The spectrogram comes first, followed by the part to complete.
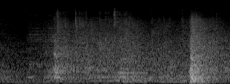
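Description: Plastic toy wagon being pulled across a hard floor: a light knock about half a second in, a few small clicks, and a sharper thud near the end.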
